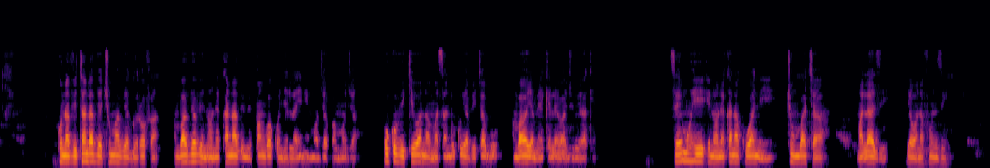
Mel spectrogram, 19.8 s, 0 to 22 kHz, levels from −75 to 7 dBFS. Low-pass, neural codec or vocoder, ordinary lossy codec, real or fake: 7.2 kHz; vocoder, 44.1 kHz, 80 mel bands, Vocos; Opus, 64 kbps; fake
